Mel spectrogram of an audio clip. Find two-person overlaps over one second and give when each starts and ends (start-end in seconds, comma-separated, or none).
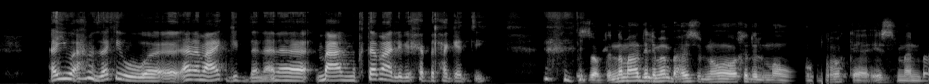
none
